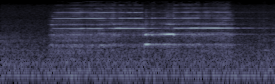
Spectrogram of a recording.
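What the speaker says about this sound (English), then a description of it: "And here's an F sharp harmonic." A thin, high, pure violin F sharp harmonic held steadily for about two seconds, clear and alone, ringing with a flute-like tone.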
